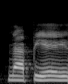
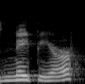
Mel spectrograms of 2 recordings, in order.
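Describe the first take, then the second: First: The name is given a French-style pronunciation. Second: The name is given a plain English pronunciation. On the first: The speaker calls it wrong. "is what I called him. I mispronounced his last name" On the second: The speaker calls it right. "So his last name is Napier"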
